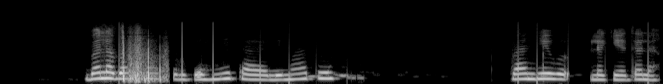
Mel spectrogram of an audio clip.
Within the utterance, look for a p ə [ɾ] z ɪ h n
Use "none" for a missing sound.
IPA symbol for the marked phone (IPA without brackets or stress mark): ɾ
